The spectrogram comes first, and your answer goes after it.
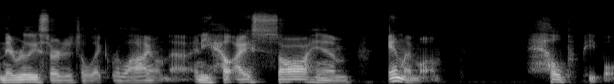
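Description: In an American accent, a man uses an unremarkable speaking voice at a fairly low pitch, with fairly even intonation and a moderate pace, on a very clean recording with a silent background. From Napa, California. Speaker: elite boulderer. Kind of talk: casual interview.

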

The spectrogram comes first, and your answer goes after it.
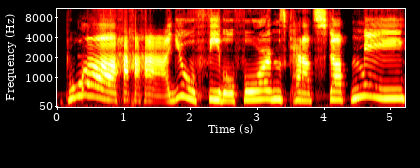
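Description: Bellowing in a put-on character voice, a woman speaks at a high pitch and a very slow pace with hardly any pauses. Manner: roaring, gloating.

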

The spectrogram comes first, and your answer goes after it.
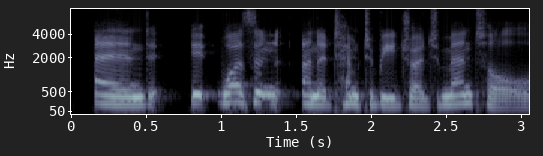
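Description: Heard in a dry, close sound with no echo, a woman with an American accent speaks at medium pitch with ordinary pitch variation in an unremarkable speaking voice. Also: very clean recording, silent background. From Maryland. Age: 40s. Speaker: advice columnist and podcast host. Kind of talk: casual chat.

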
